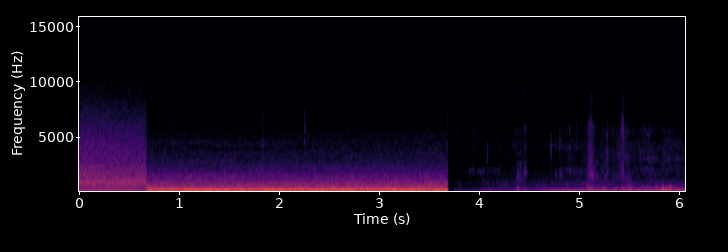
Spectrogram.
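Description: Wind buffeting the microphone: a loud, low rumble that starts suddenly about a second in and cuts off abruptly after about three seconds. What follows is much quieter, with a few faint scattered clicks.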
